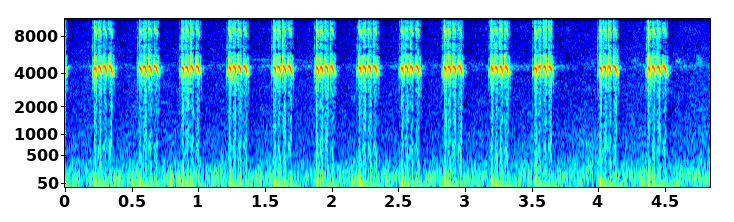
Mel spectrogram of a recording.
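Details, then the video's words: Cricket chirping, used as a master sound for training songbirds: loud high-pitched pulsed chirps repeated about three times per second in a steady run, each chirp a short trill, with a quiet background. "suara jangkrik paling bagus sangat cocok untuk master burung kicau"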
